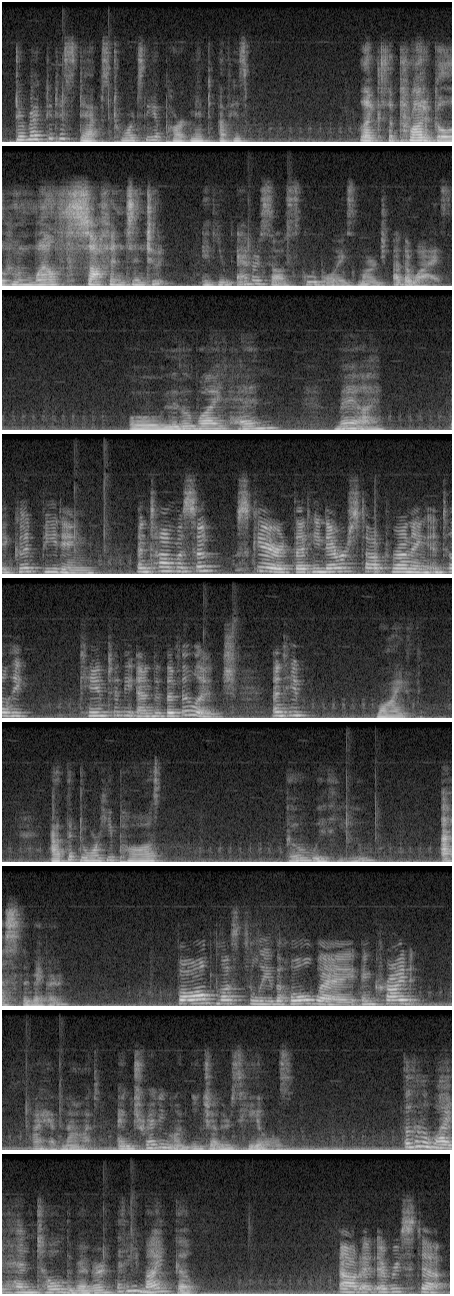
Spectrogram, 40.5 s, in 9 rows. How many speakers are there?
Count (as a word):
five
